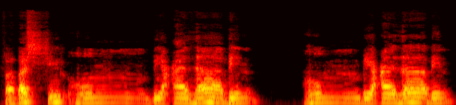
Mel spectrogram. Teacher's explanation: میم ساکن کی آواز ناک میں چھپا کر غنہ کے ساتھ پڑھیں گے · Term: اخفا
